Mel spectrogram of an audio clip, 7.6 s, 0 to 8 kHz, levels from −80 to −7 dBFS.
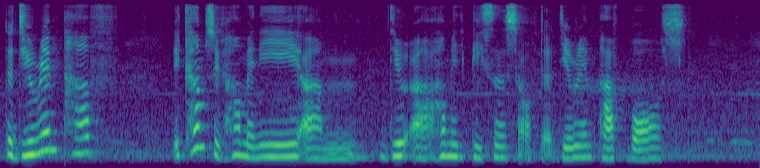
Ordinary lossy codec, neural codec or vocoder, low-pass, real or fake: none; none; 7.2 kHz; real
